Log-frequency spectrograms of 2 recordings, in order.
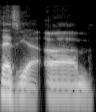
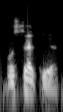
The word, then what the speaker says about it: Ossetia: know about that with Ezia. And I did not. How do you say it again? I said that wrong. I know. The region. Yeah, the one that they're occupying. Ossetia.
